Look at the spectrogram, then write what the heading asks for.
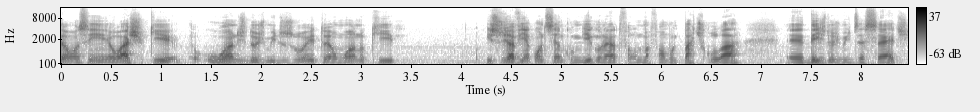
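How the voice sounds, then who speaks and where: A man with an unremarkable speaking voice talks at a fairly quick pace. His pitch is medium, with ordinary variation. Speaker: podcast host. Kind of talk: casual chat.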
